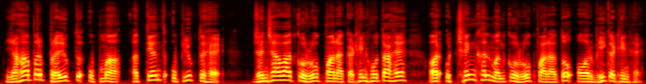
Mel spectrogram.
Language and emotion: Hindi, neutral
